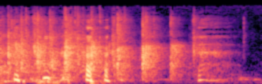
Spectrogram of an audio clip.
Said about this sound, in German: Kleiner Applaus für ja.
